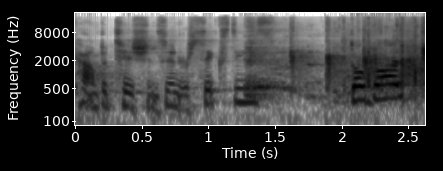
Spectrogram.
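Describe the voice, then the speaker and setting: A woman talks with ordinary pitch variation against noticeable background noise. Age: 60s. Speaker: TV talk show host. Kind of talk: show host monologue to studio audience. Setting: TV studio with live audience. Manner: animated.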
